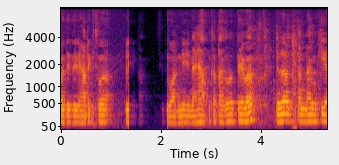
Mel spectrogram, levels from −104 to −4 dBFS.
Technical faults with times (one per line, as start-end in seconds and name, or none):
0.66-0.69 short concealed packet loss
1.36-2.13 audio dropout to a faint residue
4.63-4.74 burst of packet loss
